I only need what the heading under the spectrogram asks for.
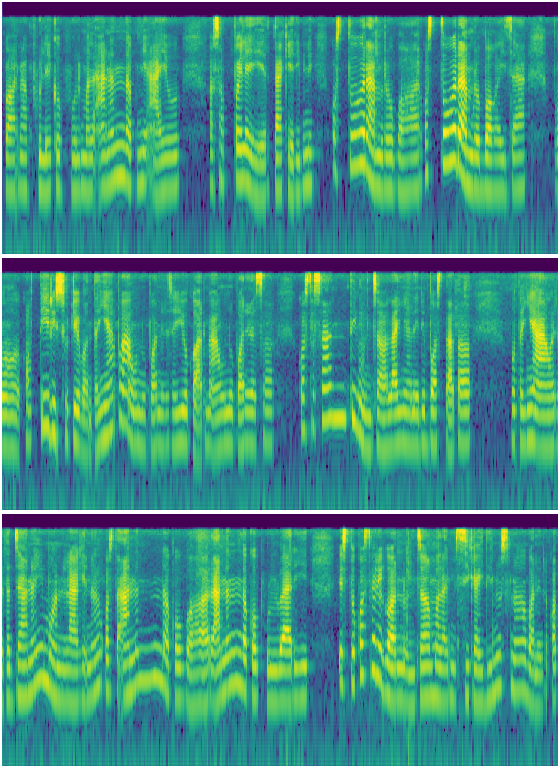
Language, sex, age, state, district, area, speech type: Nepali, female, 45-60, West Bengal, Kalimpong, rural, spontaneous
